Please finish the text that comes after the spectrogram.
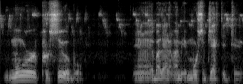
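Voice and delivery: usual speaking voice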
